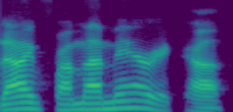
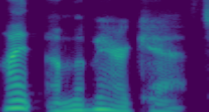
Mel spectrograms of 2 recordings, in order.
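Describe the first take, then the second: First: Said in the usual way. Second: A soft, lightly put-on American accent. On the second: Shown as a demonstration. Host imitates an American accent, softer and lightly done. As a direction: murmur it in a mock American accent. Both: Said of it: "This is my A I voice from America".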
